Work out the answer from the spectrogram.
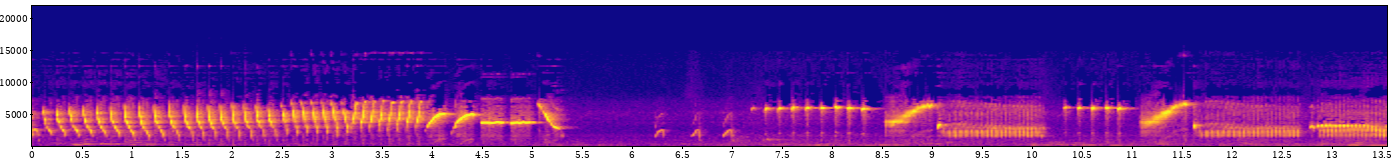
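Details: Canary in full song: a long rattling trill sweeping high, quick upslurred notes, a pause with soft chips, then bursts of pure high notes, rising whistles and buzzy rolling trills.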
